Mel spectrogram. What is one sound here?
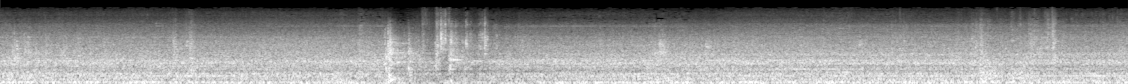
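A heavy machine engine rumbles steadily.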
